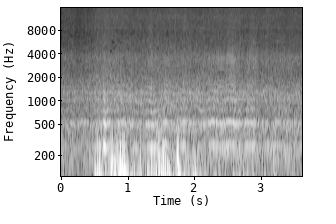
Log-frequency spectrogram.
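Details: Bees in a small garden in Crookes: a soft background hum swells into a loud, close, low buzzing that wavers for about a second and a half, then fades back to the steady drone.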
